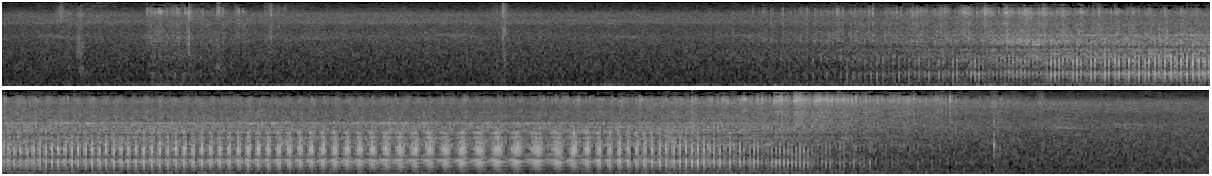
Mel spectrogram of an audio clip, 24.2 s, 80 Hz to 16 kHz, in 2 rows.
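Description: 1926 Federal type 2 siren, its rewound motor powered from a 12-volt battery, winding up about eight seconds in to a steady wail that holds for about ten seconds and then winds down. The motor runs on the battery but not on 120 volts, which the owner guesses means it was wired for direct current.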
